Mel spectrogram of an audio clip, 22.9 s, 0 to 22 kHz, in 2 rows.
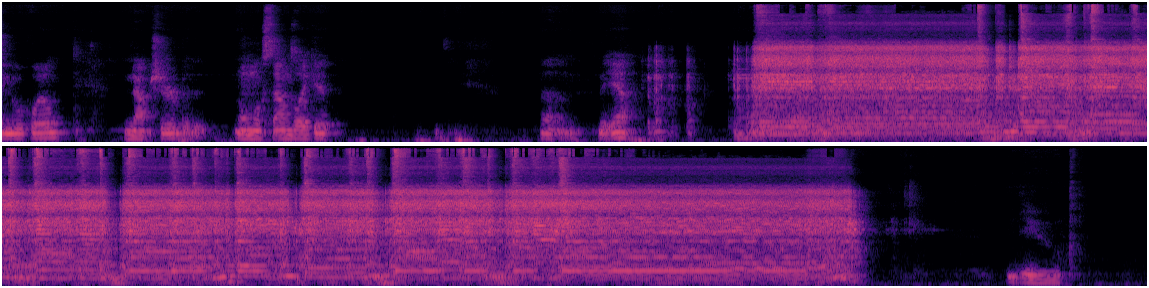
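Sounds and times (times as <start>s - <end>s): electric guitar chords and notes: 6.4s - 20.2s.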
